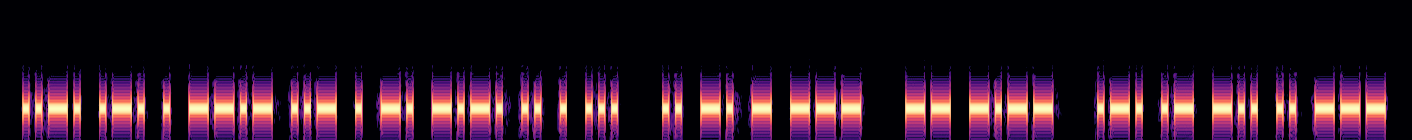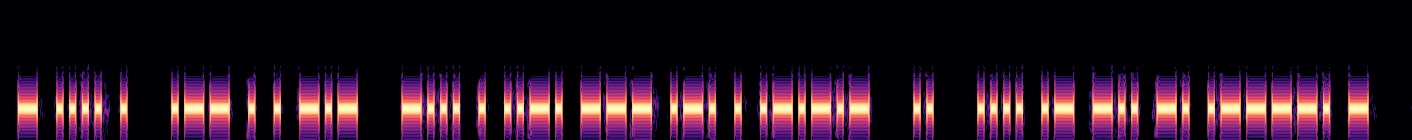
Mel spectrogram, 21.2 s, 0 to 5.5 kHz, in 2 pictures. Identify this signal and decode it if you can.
Morse code, heard as a keyed tone, about 25 wpm, 600 Hz. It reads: FREQUENCIES INTO MY RADIO THE WEEK BEFORE. I HADN'T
